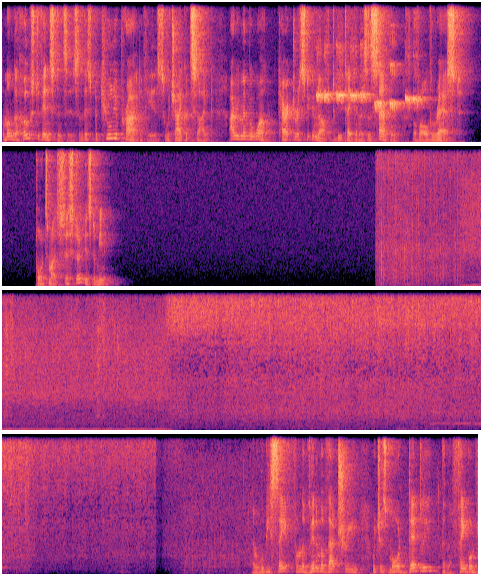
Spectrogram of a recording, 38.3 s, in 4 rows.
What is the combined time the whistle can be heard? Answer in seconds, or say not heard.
2 s.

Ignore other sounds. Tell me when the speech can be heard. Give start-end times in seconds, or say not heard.
0.0-9.2, 10.2-11.7, 33.8-38.2.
